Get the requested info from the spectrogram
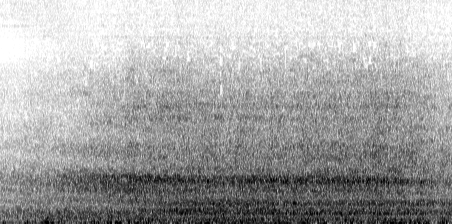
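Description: GWR passenger train passing at speed: a steady rush of wheels on the rails with a faint high hum, building over the first couple of seconds and easing off near the end.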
